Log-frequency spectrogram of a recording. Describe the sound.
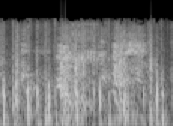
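Horse hooves clip-clop in a quick, steady run of sharp knocks throughout, with a louder scuffling rush near the middle.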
